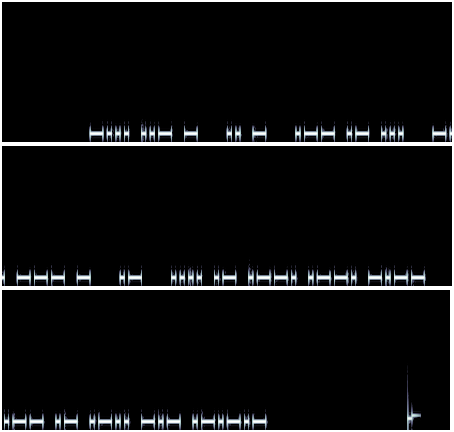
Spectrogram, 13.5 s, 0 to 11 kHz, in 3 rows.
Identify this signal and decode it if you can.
Morse code, heard as a keyed tone, about 28 wpm, 700 Hz. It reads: BUT IT WAS NOT A HAPPY WALK.
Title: Sentences from Top 1000 Words - Review Part 1 - 28wpm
